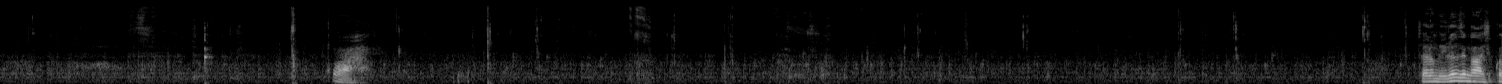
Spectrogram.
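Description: A man slurps and chews food close to a microphone.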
